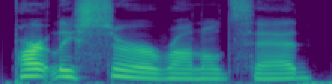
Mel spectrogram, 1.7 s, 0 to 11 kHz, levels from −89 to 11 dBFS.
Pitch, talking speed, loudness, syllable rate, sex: 180 Hz, 145 wpm, -22 LUFS, 4.1 syllables/s, female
